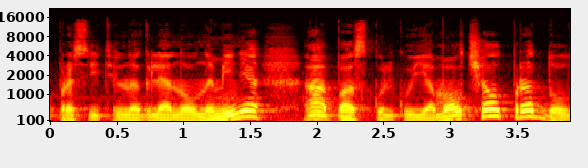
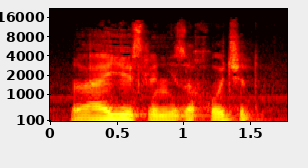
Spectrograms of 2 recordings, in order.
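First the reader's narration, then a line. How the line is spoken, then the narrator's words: Heavy sigh. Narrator (Russian): Мэр тяжело вздохнул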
